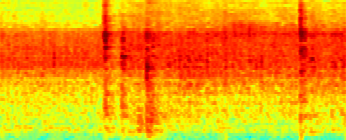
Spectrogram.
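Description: Covered pan of cut vegetables for a fish curry with lau stems sizzling and bubbling as their released water boils, a steady hiss with a few sharp pops and spits, close and alone.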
